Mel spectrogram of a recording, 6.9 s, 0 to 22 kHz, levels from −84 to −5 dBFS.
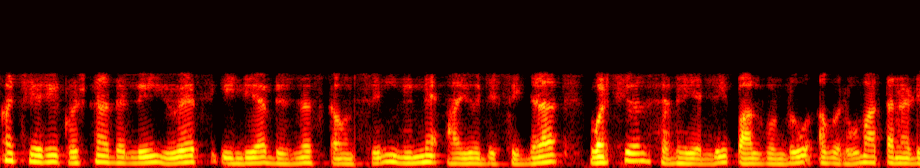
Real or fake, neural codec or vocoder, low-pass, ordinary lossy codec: fake; codec, 32 kHz, 1.9 kbps, SNAC; 3.6 kHz; Opus, 24 kbps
